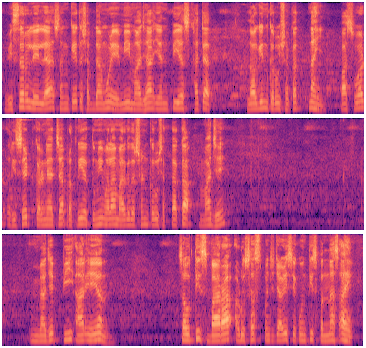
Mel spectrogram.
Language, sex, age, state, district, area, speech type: Marathi, male, 45-60, Maharashtra, Wardha, urban, read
